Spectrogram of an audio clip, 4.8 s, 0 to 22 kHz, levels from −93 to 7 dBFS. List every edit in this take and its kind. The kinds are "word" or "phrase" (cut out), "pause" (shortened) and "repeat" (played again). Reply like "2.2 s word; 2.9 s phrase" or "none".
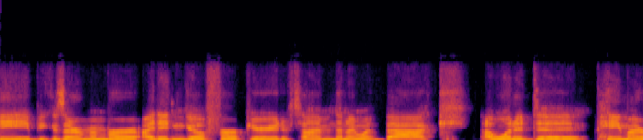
3.5 s pause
